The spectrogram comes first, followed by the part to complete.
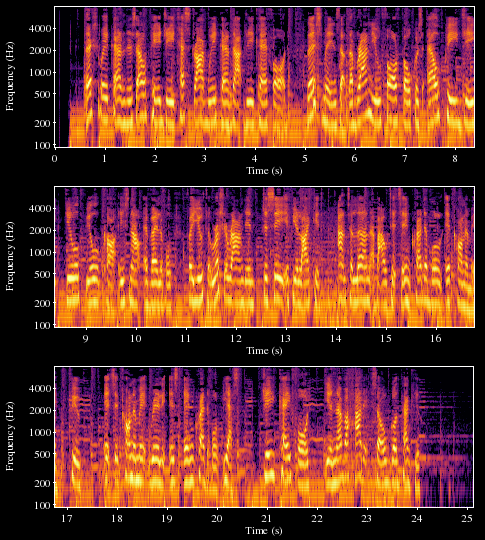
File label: readings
